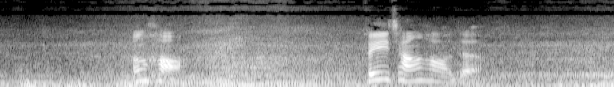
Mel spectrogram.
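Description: An elderly man speaks close by.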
